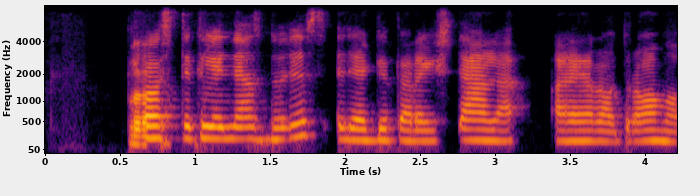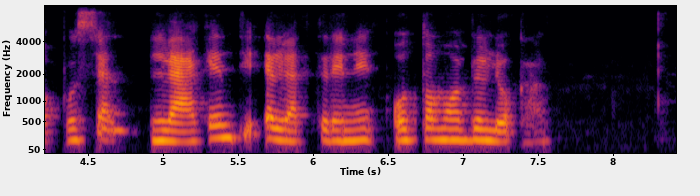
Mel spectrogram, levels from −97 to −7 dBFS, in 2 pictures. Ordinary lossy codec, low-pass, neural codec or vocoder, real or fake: Opus, 32 kbps; 7.2 kHz; codec, 16 kHz in and 24 kHz out, 1.1 kbps, FireRedTTS-2 codec; fake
